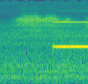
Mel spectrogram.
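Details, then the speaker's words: Simulated AED training demonstration: after a brief low hum, a steady high-pitched electronic tone as the defibrillator charges once a shock is advised, with voice prompt to stay clear of the patient; AED charging tone. "Shock advised. Charging. Stay clear of the patient."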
